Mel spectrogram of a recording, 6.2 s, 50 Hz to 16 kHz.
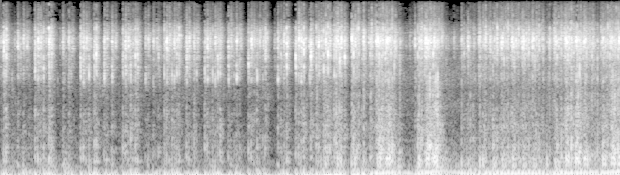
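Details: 1978 K25 with freshly rebuilt engine, after its first cold start at about -8°C: low, steady idle rumble with an even beat and no knocks or stumbles while warming up; sounds healthy.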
